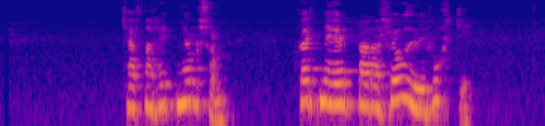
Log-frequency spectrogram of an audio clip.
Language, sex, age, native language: Icelandic, female, 50-59, Icelandic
